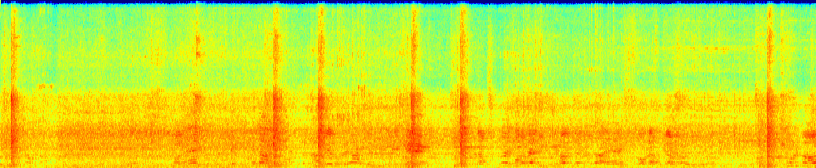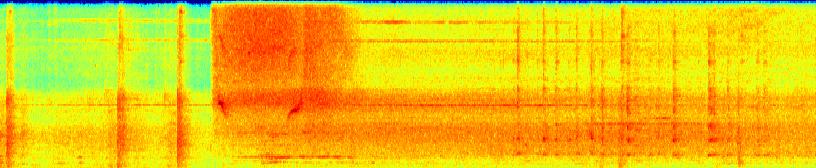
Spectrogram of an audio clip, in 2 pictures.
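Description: A passenger train rolls steadily past, close by.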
